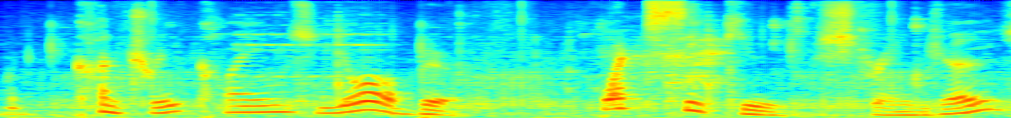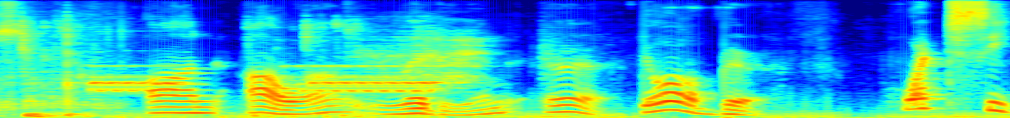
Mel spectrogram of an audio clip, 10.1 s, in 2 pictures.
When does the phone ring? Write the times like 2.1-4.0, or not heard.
1.1-2.9, 5.5-7.3.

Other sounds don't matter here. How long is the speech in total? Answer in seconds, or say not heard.
8 s.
